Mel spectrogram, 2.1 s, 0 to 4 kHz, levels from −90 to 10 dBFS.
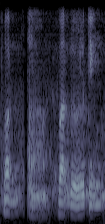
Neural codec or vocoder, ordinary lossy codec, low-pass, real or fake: codec, 16 kHz, 2 kbps, FreqCodec, larger model; none; 3.6 kHz; fake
